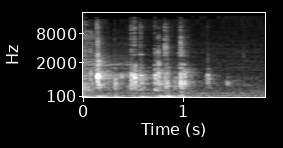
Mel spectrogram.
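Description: Faint typing of code on a computer keyboard: a few irregular, soft keystroke clicks and taps in quick succession, with no talking.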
